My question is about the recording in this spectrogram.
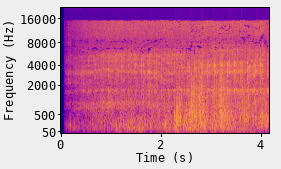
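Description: A motor vehicle's engine rumbling, growing louder over the first two seconds and then holding steady.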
